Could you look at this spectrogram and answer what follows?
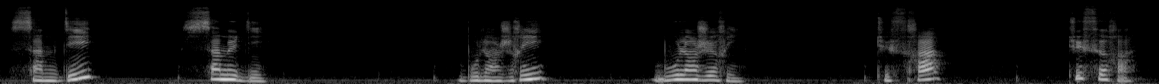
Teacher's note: cette voyelle centrale peut être prononcée ou silencieuse selon les registres et les personnes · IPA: [ə]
